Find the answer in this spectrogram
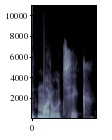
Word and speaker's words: Marocsik: It's Marocsik. I'm Marocsik. Marocsik.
